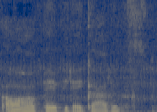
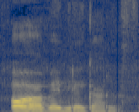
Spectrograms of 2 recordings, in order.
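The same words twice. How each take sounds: First: Hushed dismay. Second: Retold alarm. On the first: Retold or imitated. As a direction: say it softly, sinking as it ends. Retold first sight of police. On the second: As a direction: blurt the opening, let the rest fall away. Same reaction retold again.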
